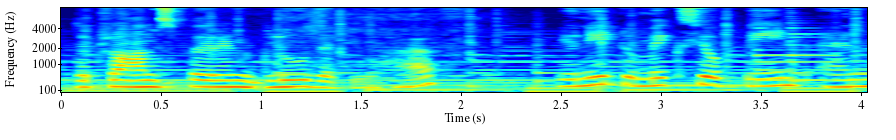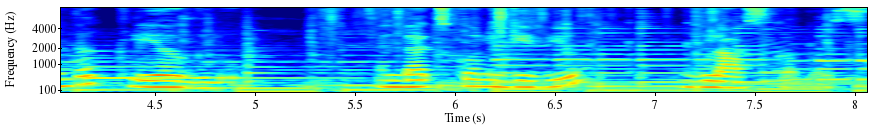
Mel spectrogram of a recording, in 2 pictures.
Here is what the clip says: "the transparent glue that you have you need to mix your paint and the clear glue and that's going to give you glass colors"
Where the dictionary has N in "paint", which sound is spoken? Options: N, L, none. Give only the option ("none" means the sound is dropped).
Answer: N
